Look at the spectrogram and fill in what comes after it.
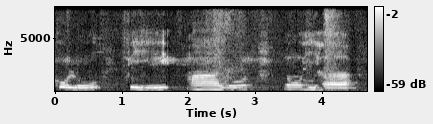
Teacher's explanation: Mat artinya panjang, tobi'i artinya biasa. Cara membacanya harus panjang sepanjang 2 harokat atau disebut dengan satu alif. Umpamanya kulu, fihi, malun, nuhiha, dan lain sebagainya. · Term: mat tobi'i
